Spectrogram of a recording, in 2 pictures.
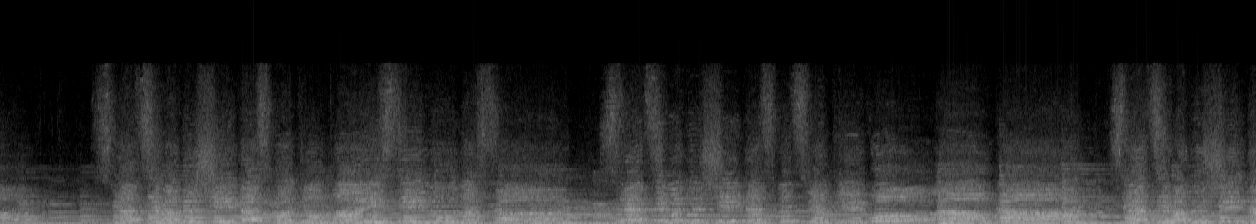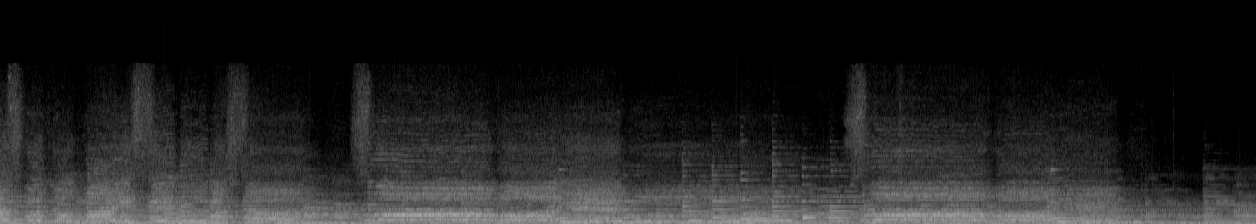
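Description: A mixed choir of men's and women's voices singing a hymn in parts, holding sustained chords that change every second or so.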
